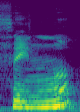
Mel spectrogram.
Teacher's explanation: věc je jenom thing, končí zadním ng a to k už tam není.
